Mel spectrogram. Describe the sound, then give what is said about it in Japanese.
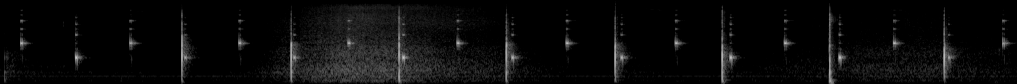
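A steady metronome used for rhythm practice ticks alone at a moderate tempo, sharp higher clicks on the beats alternating with lower-pitched clicks on the offbeats, crisp, with a faint hiss swelling briefly in the middle. “大体ねこうやってリズム感を覚えるんだよって言われるんですけどはあって感じですよね なかなか難しいですよメトロノームで練習しようと思ってもつまんないですしね”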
